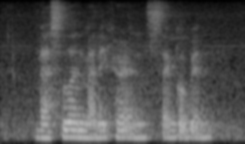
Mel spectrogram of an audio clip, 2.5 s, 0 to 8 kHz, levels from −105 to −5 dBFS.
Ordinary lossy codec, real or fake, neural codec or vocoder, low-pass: none; real; none; none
